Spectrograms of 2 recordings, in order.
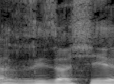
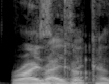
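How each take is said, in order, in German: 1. Der Name wird französisch ausgesprochen. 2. Der Name wird amerikanisch ausgesprochen. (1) "Er ist ja Franzose. ... Risacher hätte ich" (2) "Aber amerikanisch werden die Risacher sagen"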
